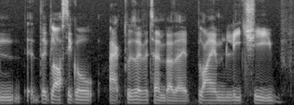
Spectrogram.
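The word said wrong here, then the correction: Gramm-Leach: Have I said that right? Blyam. These regulations. No, Graham Leach.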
